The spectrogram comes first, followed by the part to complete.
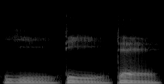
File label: "yitite", concat syllables; Affixing experiment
